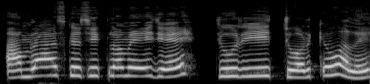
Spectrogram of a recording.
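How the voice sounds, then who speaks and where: A woman plays a little cartoon pupil with a squeaky, extremely high voice. The manner is childish and simple, like a small village child. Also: fairly even intonation, measured pace, fairly bright tone, no room sound, studio quality. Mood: reciting. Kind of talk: amateur children's cartoon dub.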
